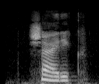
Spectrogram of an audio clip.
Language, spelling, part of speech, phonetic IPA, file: Russian, шарик, noun, [ˈʂarʲɪk], Ru-шарик.ogg
- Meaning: 1. diminutive of шар (šar): small ball, bead, party balloon 2. corpuscle (of blood) 3. brains, mental ability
